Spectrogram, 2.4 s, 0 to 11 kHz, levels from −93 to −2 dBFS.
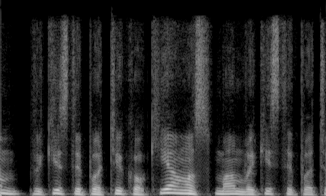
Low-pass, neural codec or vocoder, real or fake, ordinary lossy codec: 9.9 kHz; codec, 24 kHz, 0.5 kbps, DualCodec; fake; AAC, 64 kbps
